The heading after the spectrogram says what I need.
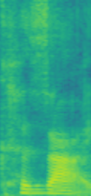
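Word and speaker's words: ξ: it's kind of written like that and it's pronounced kazai it's kind of a an interesting uh uh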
